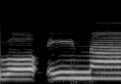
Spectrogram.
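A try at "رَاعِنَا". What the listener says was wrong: ro-nya panjang, ro-nya panjang.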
